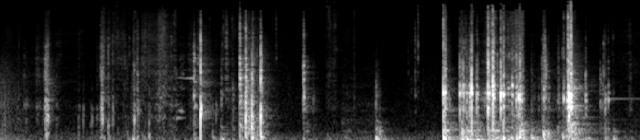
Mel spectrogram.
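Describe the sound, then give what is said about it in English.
Clicks, taps and clatter of a tape being taken off and a new one threaded in: scattered sharp knocks at first, then a denser burst of rustling handling noise. “How long do you think it takes the average person to take off one tape and thread in a new one? Let's find out. Ready, set, go.”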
